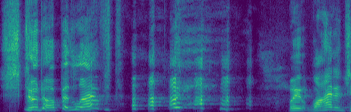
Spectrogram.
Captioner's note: laughing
